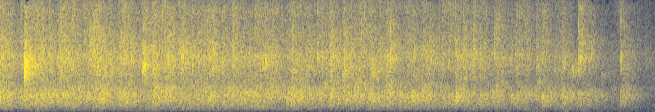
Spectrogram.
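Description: A crowd applauds steadily for several seconds, a dense wash of many hands clapping at even loudness that thins out slightly toward the end, applause offered to the Lord during a religious service.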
